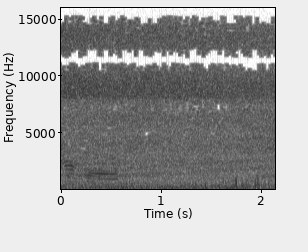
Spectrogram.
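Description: Wind buffeting the microphone over breaking surf, a steady low rumble, with a brief falling high-pitched sound right at the start.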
